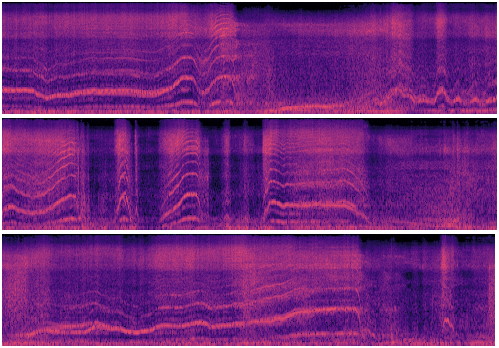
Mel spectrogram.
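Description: Brushless motors and propellers of an FPV freestyle quadcopter whining, recorded on board, the pitch rising and falling with the throttle through climbs, flips and dives. Steady wind rumble on the microphone runs underneath. The sound briefly drops away about twelve seconds in.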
